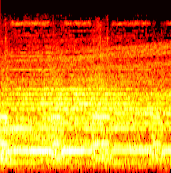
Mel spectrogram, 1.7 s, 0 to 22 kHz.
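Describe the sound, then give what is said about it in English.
A rapid prototyper 3D printer runs steadily with a continuous mechanical whir and a high motor whine, holding an even, fairly loud level throughout with no voices. “What if you could use a rapid prototyper to print food?”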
